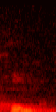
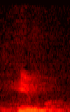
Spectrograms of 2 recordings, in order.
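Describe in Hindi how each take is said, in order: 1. सर्वनाम 'u' स्वर के साथ बोला जाता है। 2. सर्वनाम 'i' स्वर के साथ बोला जाता है। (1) "not hum" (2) "for ease in pronunciation, we also pronounce that as him"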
